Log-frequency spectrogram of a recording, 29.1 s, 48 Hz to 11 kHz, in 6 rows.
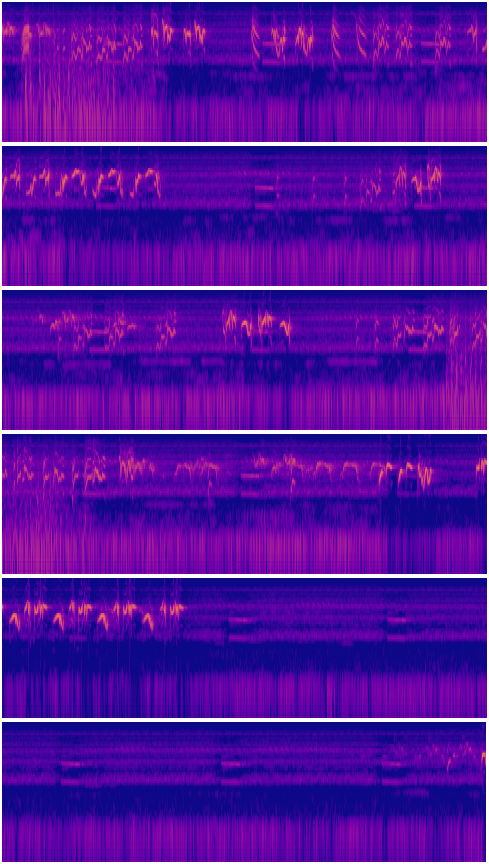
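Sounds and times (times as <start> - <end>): bird chirping sharply: 13.2 - 21.9.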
